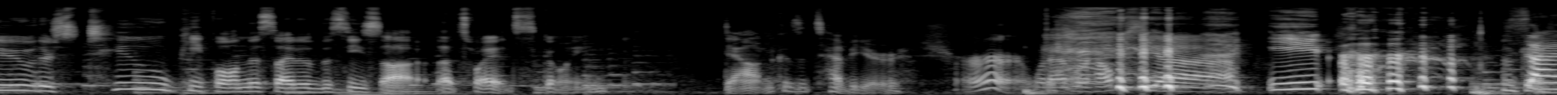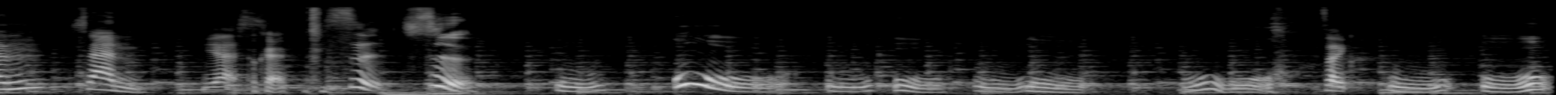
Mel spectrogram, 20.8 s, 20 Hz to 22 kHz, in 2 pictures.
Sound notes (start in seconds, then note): 7.0 laughs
